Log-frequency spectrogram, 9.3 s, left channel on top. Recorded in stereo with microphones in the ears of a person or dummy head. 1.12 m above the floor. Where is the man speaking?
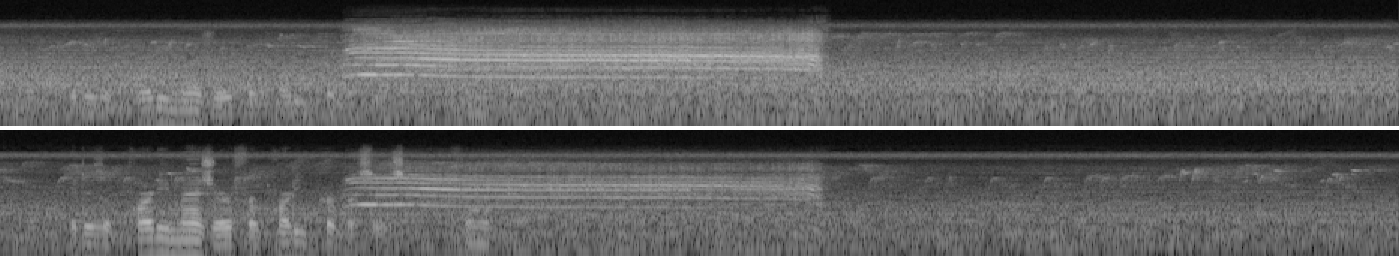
65° right (ahead or behind).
